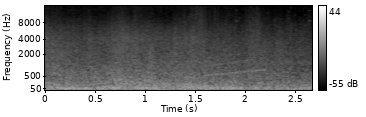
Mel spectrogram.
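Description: Scud Storm missiles exploding in Command & Conquer Generals Zero Hour, a dense, continuous roar of overlapping blasts with heavy low rumble throughout, loud and steady.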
